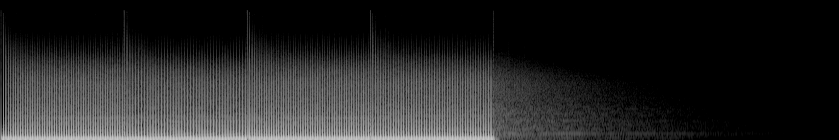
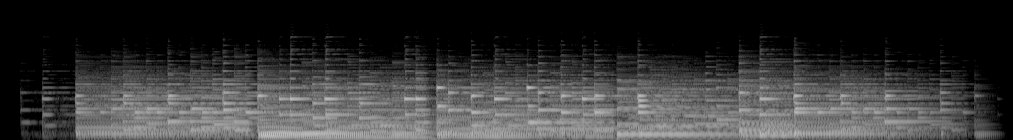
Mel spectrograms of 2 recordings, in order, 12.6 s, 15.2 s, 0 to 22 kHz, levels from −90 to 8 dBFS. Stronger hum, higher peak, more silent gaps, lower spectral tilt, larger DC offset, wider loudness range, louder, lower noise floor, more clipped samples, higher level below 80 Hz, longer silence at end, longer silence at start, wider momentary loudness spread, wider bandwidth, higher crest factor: neither; about the same, -6 dBFS vs -8 dBFS; neither; about the same, -8.5 dB/octave vs -9 dB/octave; neither; about the same, 6 LU vs 4 LU; about the same, -24 LUFS vs -25 LUFS; first, under -90 dBFS vs -50 dBFS; neither; first, -22 dBFS vs -40 dBFS; first, 5.1 s vs 0.45 s; second, 0 s vs 0.65 s; second, 1 LU vs 11 LU; second, 5.4 kHz vs 6.2 kHz; about the same, 14 dB vs 18 dB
